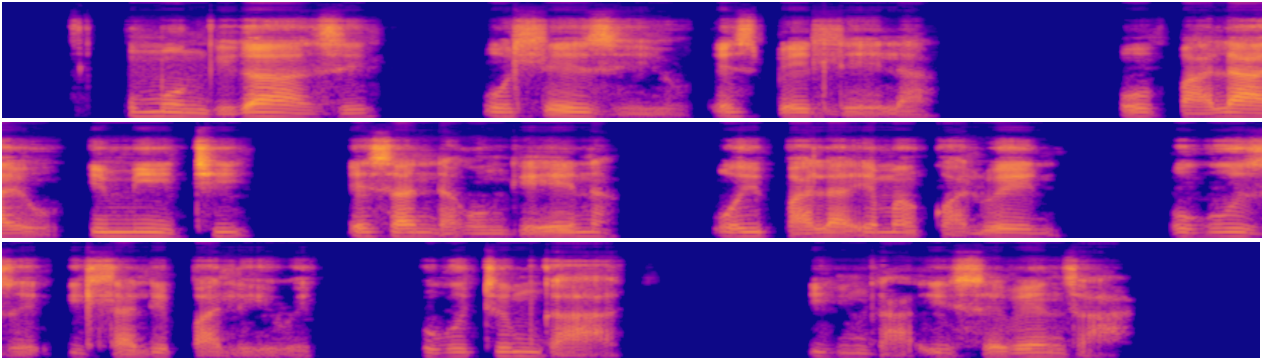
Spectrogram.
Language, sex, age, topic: North Ndebele, male, 36-49, health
